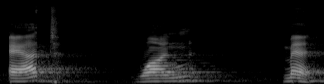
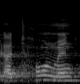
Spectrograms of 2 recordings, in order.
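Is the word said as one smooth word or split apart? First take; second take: split apart; one word. First: It is split into three separate parts. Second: It is said as one smooth, ordinary word.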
